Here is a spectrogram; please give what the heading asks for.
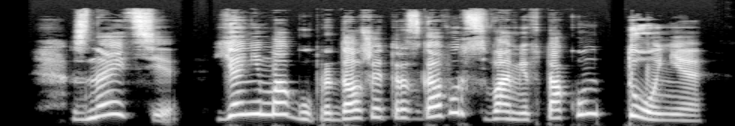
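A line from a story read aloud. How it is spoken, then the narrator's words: Offended. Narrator (Russian): обиженно сказала я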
